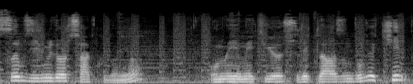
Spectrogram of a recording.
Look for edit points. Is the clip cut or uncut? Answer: uncut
